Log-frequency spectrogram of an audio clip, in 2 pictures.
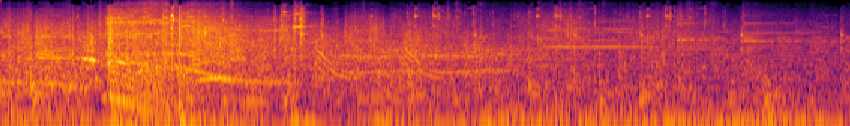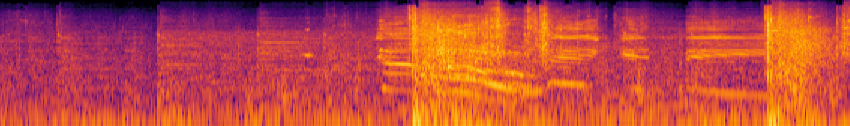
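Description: Gunshots fire in Call of Juarez: Gunslinger, the Western shooter, with sharp loud cracks near the start and a couple more blasts toward the end over a busy game soundtrack.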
